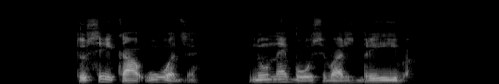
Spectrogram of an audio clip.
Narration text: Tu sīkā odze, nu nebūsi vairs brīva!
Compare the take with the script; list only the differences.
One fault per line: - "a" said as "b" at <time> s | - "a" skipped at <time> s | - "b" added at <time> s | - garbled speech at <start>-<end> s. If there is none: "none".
none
